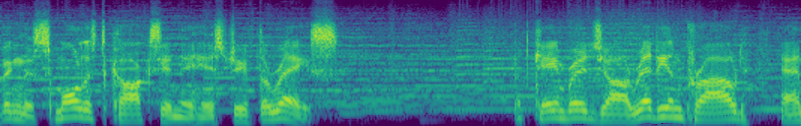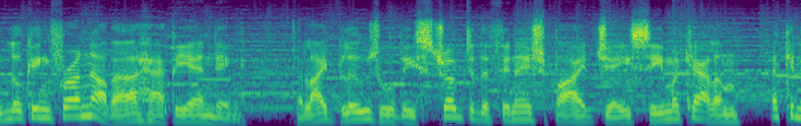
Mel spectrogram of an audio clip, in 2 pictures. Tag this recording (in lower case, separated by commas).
speech, music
